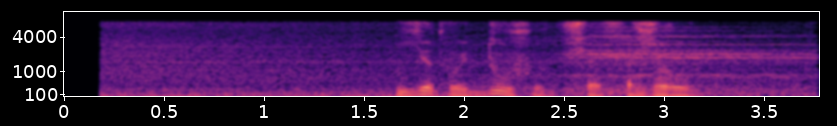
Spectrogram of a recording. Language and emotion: Russian, angry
